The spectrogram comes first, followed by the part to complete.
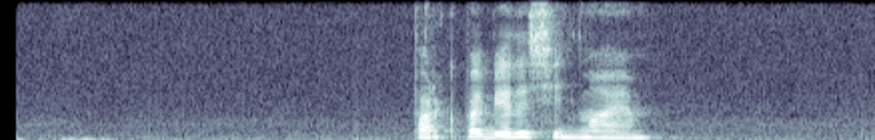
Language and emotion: Russian, neutral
